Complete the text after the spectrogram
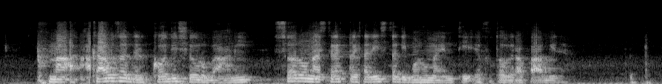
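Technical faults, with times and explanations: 0.7 to 0.9 s, chunks out of order: two adjacent 100 ms blocks play in swapped order, so the sound jumps ahead, then steps back. Nothing is missing, but there are three hard joins, and the brief stretch sounds jumbled.
3.2 to 3.6 s, chunks out of order: one 100 ms block arrives three blocks late and plays after the material that should follow it. The result is a longer garbled moment with three hard joins, heard against the G.722 wideband band limit near 7.7 kHz.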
